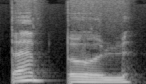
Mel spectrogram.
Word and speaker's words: Paimpol: Paimpol. Paimpol. And it sounds more like bubble than a town name. Yeah. Think of bread. Right. Pain. And then pol. Pol. Paimpol.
